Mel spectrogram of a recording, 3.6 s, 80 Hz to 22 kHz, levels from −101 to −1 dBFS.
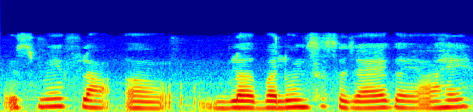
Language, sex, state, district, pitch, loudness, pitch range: Hindi, female, Madhya Pradesh, Dhar, 205 Hz, -16 LUFS, 195-220 Hz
